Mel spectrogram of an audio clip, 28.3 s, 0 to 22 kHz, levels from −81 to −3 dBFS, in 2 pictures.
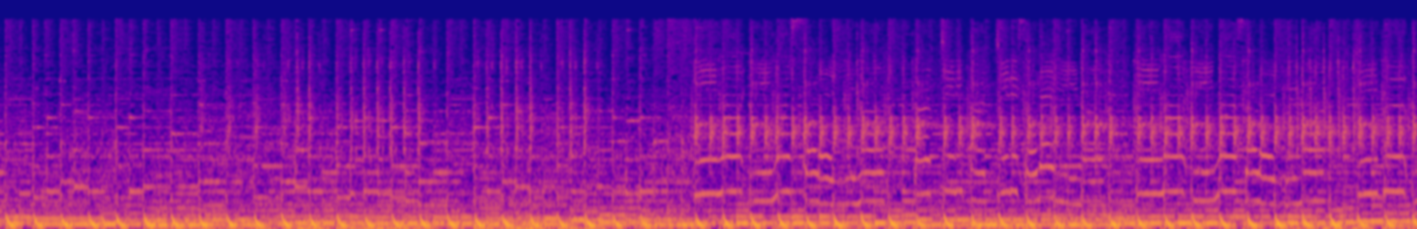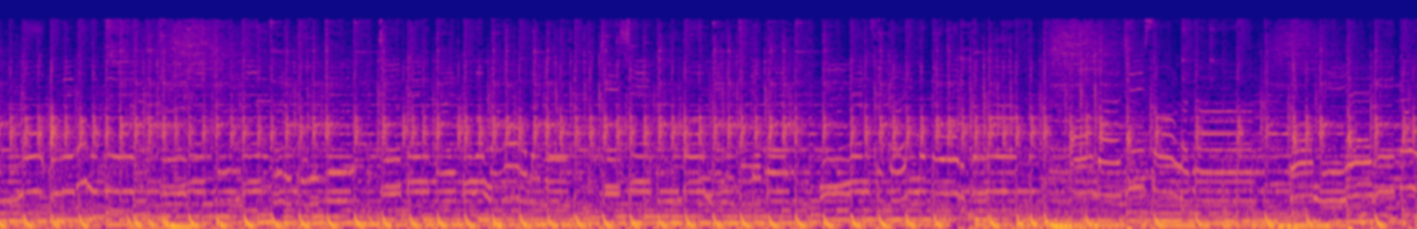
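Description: Nothing stood out on listening to this audio.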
